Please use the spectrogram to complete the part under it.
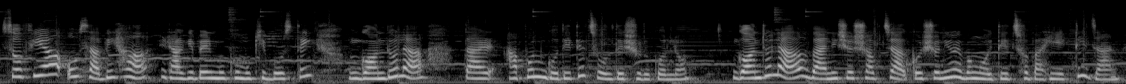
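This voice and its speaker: A woman narrating a romantic story with an expressive, flowing delivery. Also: high voice. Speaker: voice artist, storyteller.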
